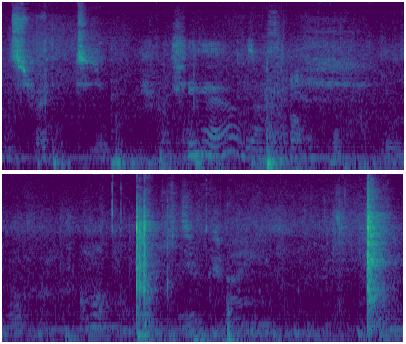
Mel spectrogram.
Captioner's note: sounds of staff taking their seats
